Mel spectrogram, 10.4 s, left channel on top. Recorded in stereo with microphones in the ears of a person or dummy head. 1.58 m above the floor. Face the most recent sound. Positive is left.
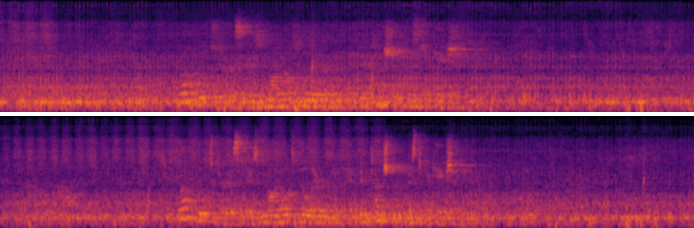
turn(degrees=-55)  # may be behind; listen again after turning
